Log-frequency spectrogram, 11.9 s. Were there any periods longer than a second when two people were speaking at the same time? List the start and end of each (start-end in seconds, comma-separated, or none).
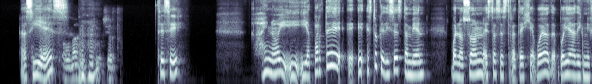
0.6-2.0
